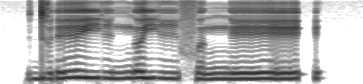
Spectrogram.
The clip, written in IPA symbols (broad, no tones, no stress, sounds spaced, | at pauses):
d ʉ ɾ ɪː j i ŋ ə j iː f ə ŋ eː ʔ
